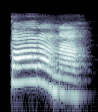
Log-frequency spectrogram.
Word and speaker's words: Paraná: então vamos lá pessoal a palavra Paraná conhece sílaba tônica de Paraná é o na oxítona sempre que a sílaba tônica for a última será uma oxítona agora a palavra Amarelo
